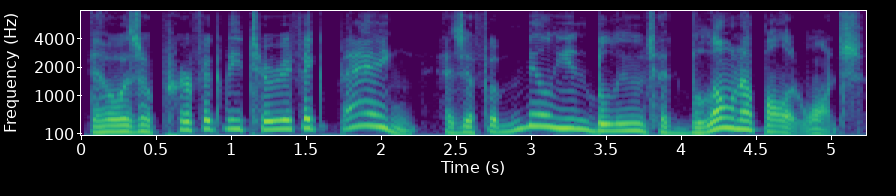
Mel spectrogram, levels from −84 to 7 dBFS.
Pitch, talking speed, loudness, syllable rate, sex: 170 Hz, 195 wpm, -17 LUFS, 5.0 syllables/s, male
